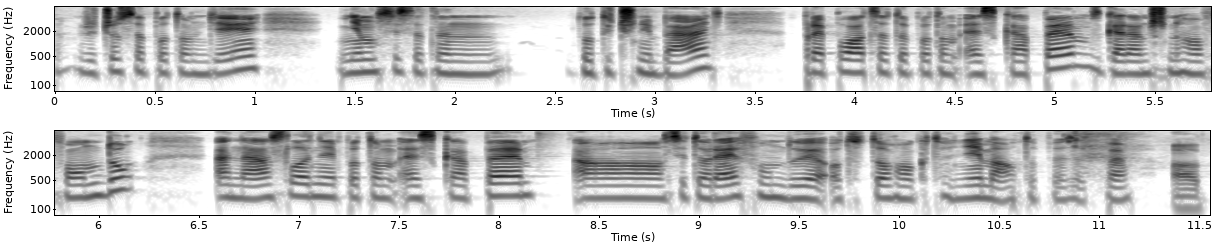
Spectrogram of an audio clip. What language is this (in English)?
Slovak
